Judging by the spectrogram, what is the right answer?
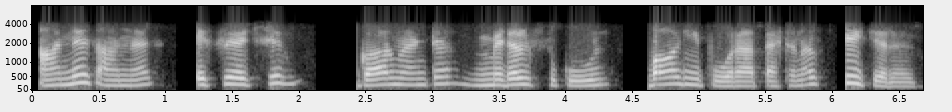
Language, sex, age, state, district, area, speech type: Kashmiri, female, 45-60, Jammu and Kashmir, Bandipora, rural, conversation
